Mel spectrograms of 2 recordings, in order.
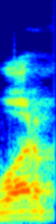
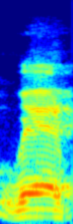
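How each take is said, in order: First: The word rhymes with 'fur', with a short vowel. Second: The word rhymes with 'air', with a gliding vowel. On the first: The speaker calls it right. "इसको हम लोग वर पढ़ते हैं" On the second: The speaker calls it wrong. "कई सारे बच्चे इसको वेयर पढ़ते हैं"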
